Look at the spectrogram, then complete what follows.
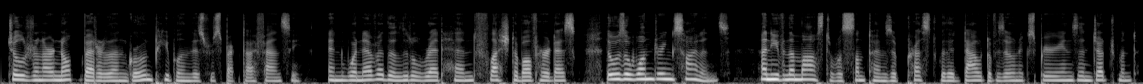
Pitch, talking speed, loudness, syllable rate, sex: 190 Hz, 225 wpm, -19 LUFS, 6.8 syllables/s, female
